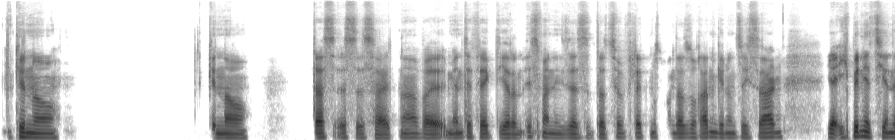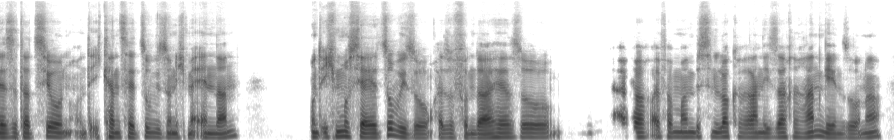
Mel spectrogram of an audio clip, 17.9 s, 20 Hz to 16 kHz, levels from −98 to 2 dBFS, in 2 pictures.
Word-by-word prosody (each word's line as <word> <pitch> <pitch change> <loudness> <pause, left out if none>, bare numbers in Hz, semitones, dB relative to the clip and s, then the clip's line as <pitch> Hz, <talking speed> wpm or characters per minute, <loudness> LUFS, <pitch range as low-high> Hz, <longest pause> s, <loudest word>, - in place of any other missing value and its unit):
Genau. 100 -3 +4 1.5
Genau. 95 -2 +2 0.6
Das 105 0 +5
ist 100 - -4
es 95 - -4
halt, 90 -2 +1
ne, 100 0 -1
weil - - +5
im - - -4
Endeffekt 105 0 0
ja 95 0 +4
dann 95 -1 -2
ist - - -6
man 100 - +1
in 95 - -4
dieser 95 0 0
Situation, 95 +2 -4
vielleicht 110 0 -3
muss 110 - -9
man - - -12
da 105 - +3
so 105 +1 -4
rangehen 110 0 0
und 105 - -5
sich 100 -1 -5
sagen: 110 +1 +3 0.4
„Ja, - - +7
ich - - -1
bin 125 - +8
jetzt 120 -4 +4
hier 120 - +3
in - - +1
der 105 -1 +5
Situation 110 +2 0
und - - -11
ich - - -7
kann's 105 -2 0
halt 100 -3 +1
sowieso 105 -3 -3
nicht 100 -1 -5
mehr - - -2
ändern 100 +7 0 0.7
und 115 -1 -1
ich 115 +2 -2
muss 125 -2 +1
ja - - +6
jetzt 105 -1 +1
sowieso“, 105 -11 0
also, 100 0 -4
von 100 0 -5
daher 100 +3 +3
so 110 0 -1 0.7
einfach 115 -1 +1
einfach 115 - -2
mal 115 0 -2
'n 115 - -2
bisschen 120 0 -6
lockerer 115 -2 0
an 110 - -1
die 110 - -3
Sache 110 0 -2
rangehen 110 -5 0
so, 95 0 -4
ne? 110 +6 -3
105 Hz, 215 wpm, -26 LUFS, 100-115 Hz, 1.5 s, bin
